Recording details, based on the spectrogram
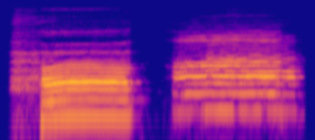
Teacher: اس کو حلق میں سے نکالنا ہے اور ساتھ میں ہوا بھی ہونی چاہیے، ہا، ہاں نہیں پڑھنی بلکہ اس کو حلق میں سے نکالنا ہے، سینے میں سے نہیں نکالنا، ہا، شاباش۔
